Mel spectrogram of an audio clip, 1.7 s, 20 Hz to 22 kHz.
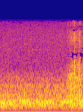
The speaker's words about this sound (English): Oh, it's good to hear the pages turning on a Tuesday night. Revelation, the conclusion. The conclusion. Revelation chapter 1. And verses 5 and 6.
